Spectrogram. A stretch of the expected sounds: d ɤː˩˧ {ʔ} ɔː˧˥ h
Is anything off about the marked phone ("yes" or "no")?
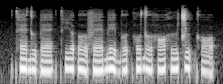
yes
